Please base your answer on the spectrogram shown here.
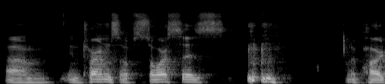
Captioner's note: clears throat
